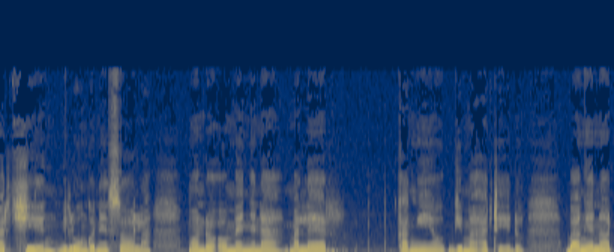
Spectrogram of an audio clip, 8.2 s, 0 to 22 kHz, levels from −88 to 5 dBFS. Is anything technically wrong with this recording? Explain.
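No, nothing technically wrong turns up anywhere in this speech recording.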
